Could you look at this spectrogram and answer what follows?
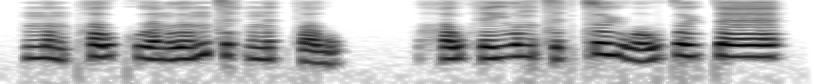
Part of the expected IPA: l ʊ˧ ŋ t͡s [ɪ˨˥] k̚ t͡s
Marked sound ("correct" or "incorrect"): incorrect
